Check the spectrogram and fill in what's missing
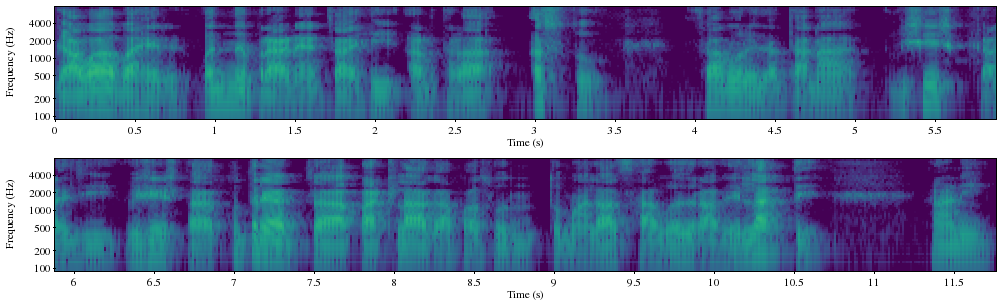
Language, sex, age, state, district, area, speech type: Marathi, male, 60+, Maharashtra, Osmanabad, rural, spontaneous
